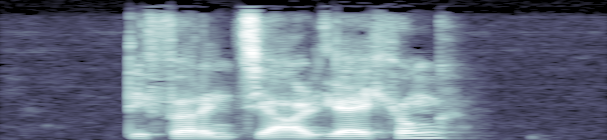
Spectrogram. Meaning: differential equation (equation involving the derivatives of a function)
- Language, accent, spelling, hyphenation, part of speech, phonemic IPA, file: German, Austria, Differentialgleichung, Dif‧fe‧ren‧ti‧al‧glei‧chung, noun, /dɪfəʁɛnˈtsi̯aːlˌɡlaɪ̯çʊŋ/, De-at-Differentialgleichung.ogg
